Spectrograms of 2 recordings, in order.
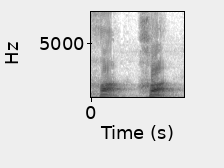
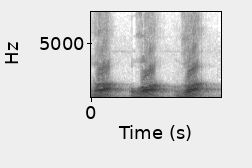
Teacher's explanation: bagian pangkal lidah di paling ujung itu menyentuh ke langit-langit. Sehingga ketika dia ke atas, suaranya lebih tebal. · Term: isti'la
